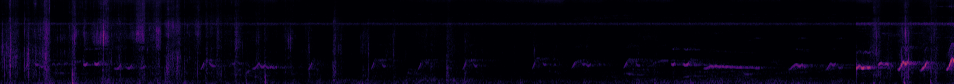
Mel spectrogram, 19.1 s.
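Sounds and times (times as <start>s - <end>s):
high-pitched insect drone: 10.9s - 19.0s
bird whistled hoots: 12.6s - 19.0s.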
